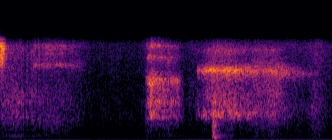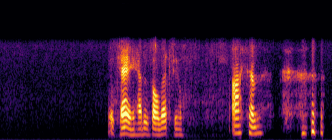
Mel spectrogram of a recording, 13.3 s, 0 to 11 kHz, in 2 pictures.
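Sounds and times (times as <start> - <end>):
slow deep breath during a guided relaxation exercise: 0.5 - 1.8, 2.9 - 6.5
speech: 9.0 - 10.4, 11.3 - 12.0, 12.6 - 13.2.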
